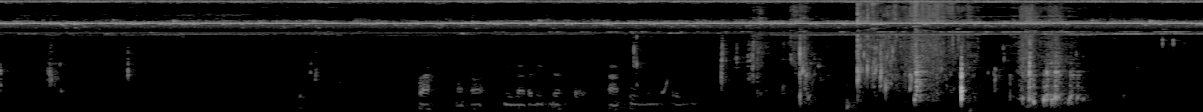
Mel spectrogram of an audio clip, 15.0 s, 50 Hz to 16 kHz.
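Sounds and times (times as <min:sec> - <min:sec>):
water splashing and sloshing: 0:09.0 - 0:13.6.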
